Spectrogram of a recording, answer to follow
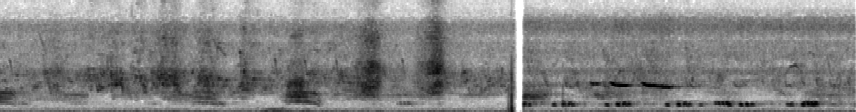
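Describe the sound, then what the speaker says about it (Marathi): Several birds chirp and call in the open over a cowpea field in the Konkan countryside, with short bright notes scattered over a steady outdoor hush and a brief knock midway. "तर पक्ष्यांचा आवाज बघा किलबिलाड"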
